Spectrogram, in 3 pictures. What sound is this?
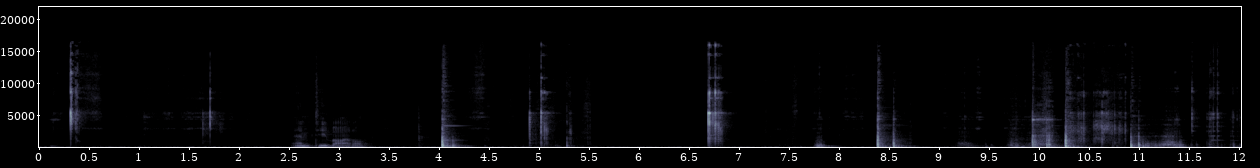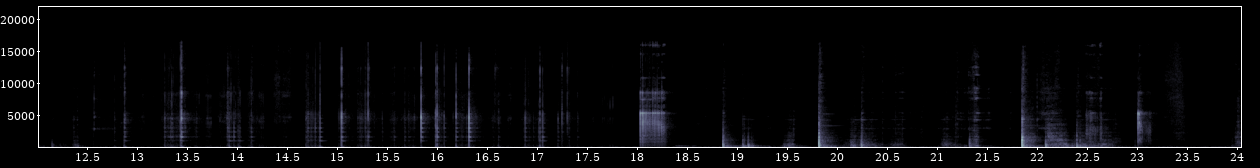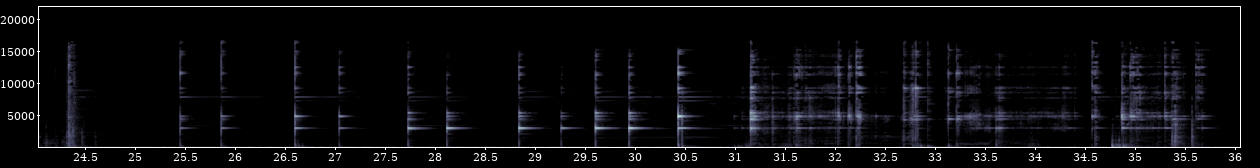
Indoor Beer Bottle Dishes Noises Various Miscellaneous
Miscellaneous sounds made by a beer bottle. Cap open, fork clink, etc.
indoor, kitchen, soundeffects, wood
